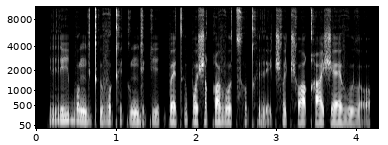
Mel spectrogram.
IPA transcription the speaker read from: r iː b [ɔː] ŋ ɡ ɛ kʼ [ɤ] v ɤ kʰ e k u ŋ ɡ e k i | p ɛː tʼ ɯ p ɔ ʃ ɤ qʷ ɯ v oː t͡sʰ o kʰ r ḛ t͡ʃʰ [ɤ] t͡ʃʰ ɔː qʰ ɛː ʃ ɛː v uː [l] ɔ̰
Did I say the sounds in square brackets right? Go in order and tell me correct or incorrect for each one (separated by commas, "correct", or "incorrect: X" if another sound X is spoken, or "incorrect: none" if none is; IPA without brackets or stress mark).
incorrect: oː, incorrect: ɯ, correct, correct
